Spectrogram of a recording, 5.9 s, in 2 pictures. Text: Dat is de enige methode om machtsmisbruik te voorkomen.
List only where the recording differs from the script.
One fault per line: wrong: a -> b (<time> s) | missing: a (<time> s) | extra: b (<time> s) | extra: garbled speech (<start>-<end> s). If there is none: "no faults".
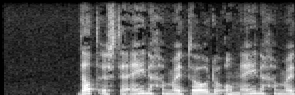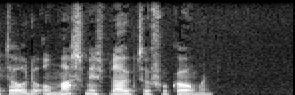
extra: enige methode om (2.4 s)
